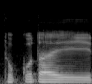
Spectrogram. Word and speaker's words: 독고다이: 있을 거란 생각이 듭니다 그 독고다이 라는 원래 말은 이제 특공대 4 맞을 공대 일 본 어 발음으로 읽은 것이고 보통 이제 우리 나라에서는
